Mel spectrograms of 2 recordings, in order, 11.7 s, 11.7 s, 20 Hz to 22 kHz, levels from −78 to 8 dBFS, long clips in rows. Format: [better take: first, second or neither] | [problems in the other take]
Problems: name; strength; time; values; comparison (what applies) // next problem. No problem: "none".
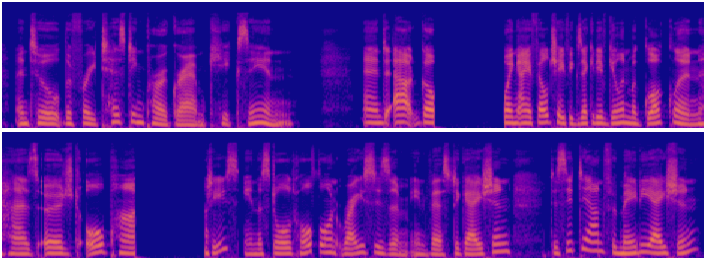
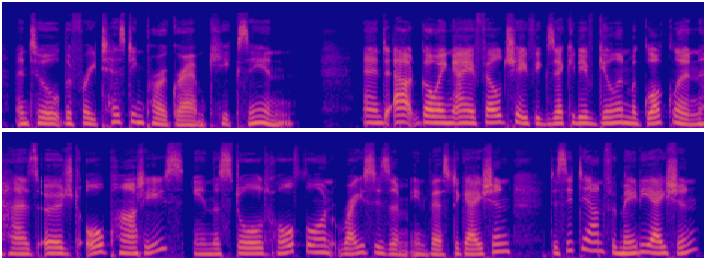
second | audio freezing; at 3.5 s for 0.5 s and at 7 s for 0.5 s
